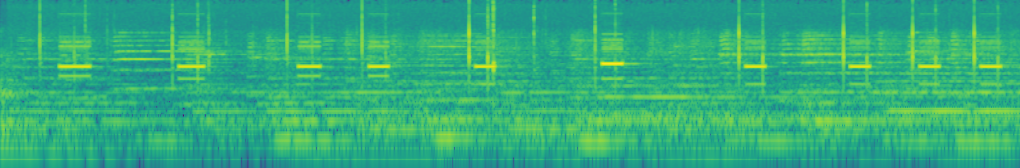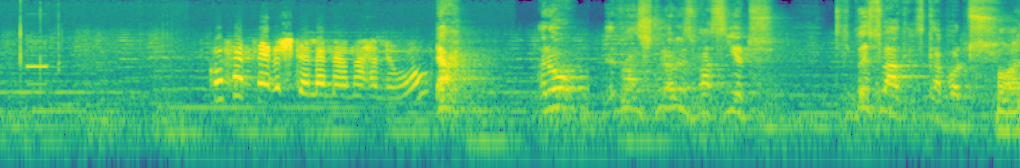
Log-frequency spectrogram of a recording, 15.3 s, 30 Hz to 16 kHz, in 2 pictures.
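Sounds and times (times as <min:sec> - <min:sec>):
mobile phone keypad dialing tones: 0:00.3 - 0:03.8, 0:04.4 - 0:04.8, 0:05.5 - 0:08.2
speech: 0:10.2 - 0:15.2.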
